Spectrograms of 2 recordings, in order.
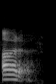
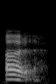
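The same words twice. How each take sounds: First: The vowel is a schwa with a tapped T. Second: The same.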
